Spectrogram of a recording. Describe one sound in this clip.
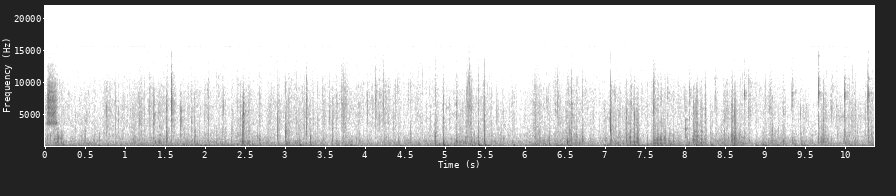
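Horses' hooves thud and clatter at a gallop on the ground.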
